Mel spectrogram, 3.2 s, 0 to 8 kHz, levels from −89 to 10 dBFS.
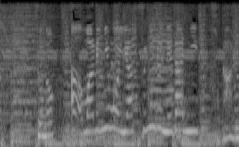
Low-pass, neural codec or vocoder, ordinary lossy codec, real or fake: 7.2 kHz; none; none; real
